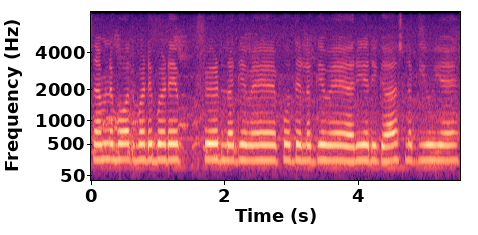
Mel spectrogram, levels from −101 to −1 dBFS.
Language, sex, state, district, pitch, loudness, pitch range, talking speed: Hindi, female, Rajasthan, Bikaner, 245 Hz, -13 LUFS, 240-250 Hz, 185 wpm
